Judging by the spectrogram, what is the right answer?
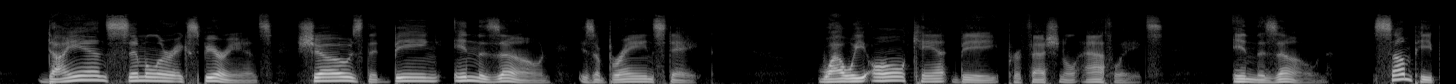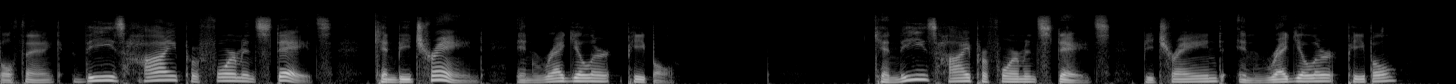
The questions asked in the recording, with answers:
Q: Can these high-performance states be trained in regular people?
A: Yes, these high-performance states can be trained in regular people.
